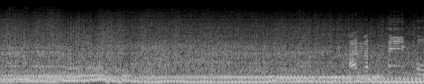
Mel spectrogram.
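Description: Very loud car engine drones and revs on a London road, a heavy low roar that swells briefly early on and then holds steady, with brief high sounds near the end.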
